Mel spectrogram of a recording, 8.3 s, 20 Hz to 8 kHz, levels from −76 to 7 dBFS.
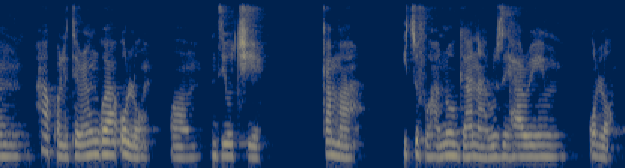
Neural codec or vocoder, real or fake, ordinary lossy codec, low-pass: none; real; Opus, 64 kbps; 7.2 kHz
